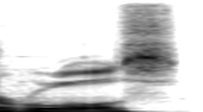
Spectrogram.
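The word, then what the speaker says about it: Rouxls: Yes, it is pronounced Rules.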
